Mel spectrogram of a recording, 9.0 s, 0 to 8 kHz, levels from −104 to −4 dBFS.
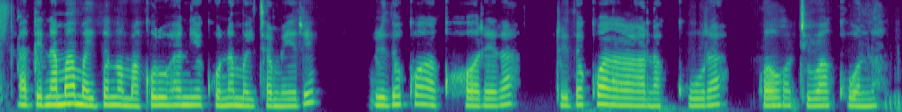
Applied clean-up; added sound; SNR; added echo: neural mask model Resemble Enhance denoiser.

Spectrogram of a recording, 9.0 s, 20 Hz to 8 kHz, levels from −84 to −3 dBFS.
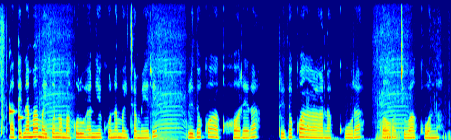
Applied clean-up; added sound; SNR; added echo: none; Drill; 16 dB; none.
